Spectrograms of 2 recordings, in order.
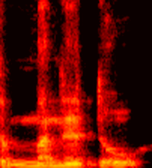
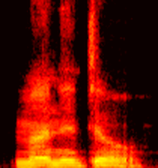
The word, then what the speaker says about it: Manido: Sometimes people will see it spelled Manitou, and back east that's how they'll pronounce it sometimes, but it's pronounced Manido. Manido.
